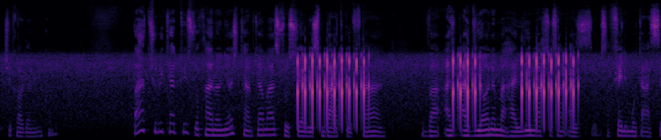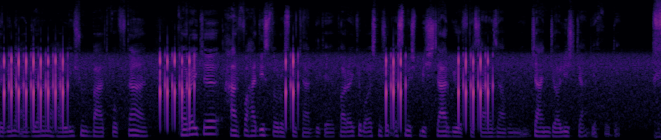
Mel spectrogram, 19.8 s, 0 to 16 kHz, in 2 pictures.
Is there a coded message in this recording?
Yes: pulse dialling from 4.5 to 17.3 s, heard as clicks on a phone line, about 9 pulses a second, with speech in Persian. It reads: 0 4 8 9 5 2 3 5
